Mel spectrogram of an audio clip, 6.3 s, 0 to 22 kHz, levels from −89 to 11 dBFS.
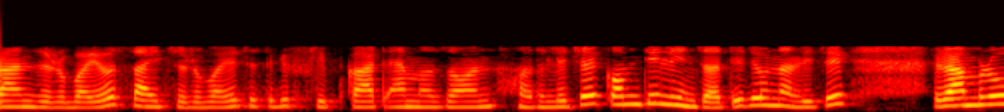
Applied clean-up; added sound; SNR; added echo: neural mask model Resemble Enhance denoiser.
